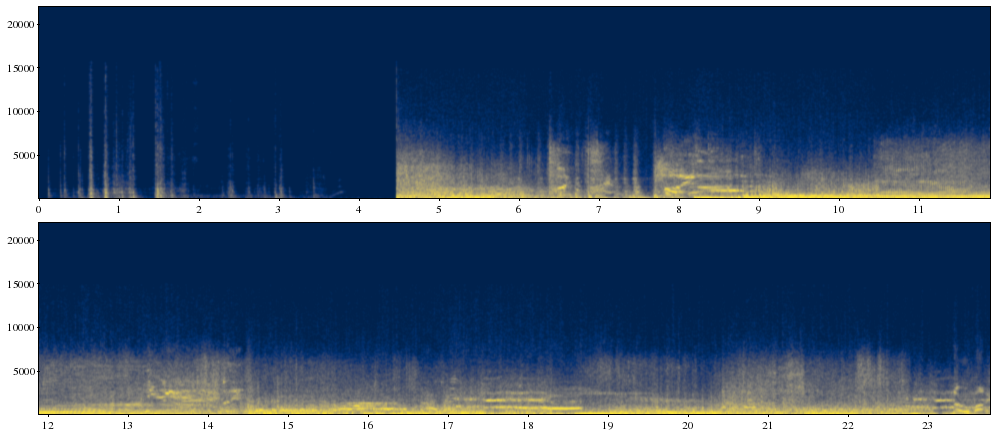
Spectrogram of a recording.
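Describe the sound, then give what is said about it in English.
Soundtrack from the trailer for The Man from Hong Kong: a few seconds of faint, scattered noises, then a loud, dense, continuous mix of screeching tyres, car engines and voices. “I will play the trailer for everyone to listen to, and then when we come back, we will discuss the movie proper.”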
